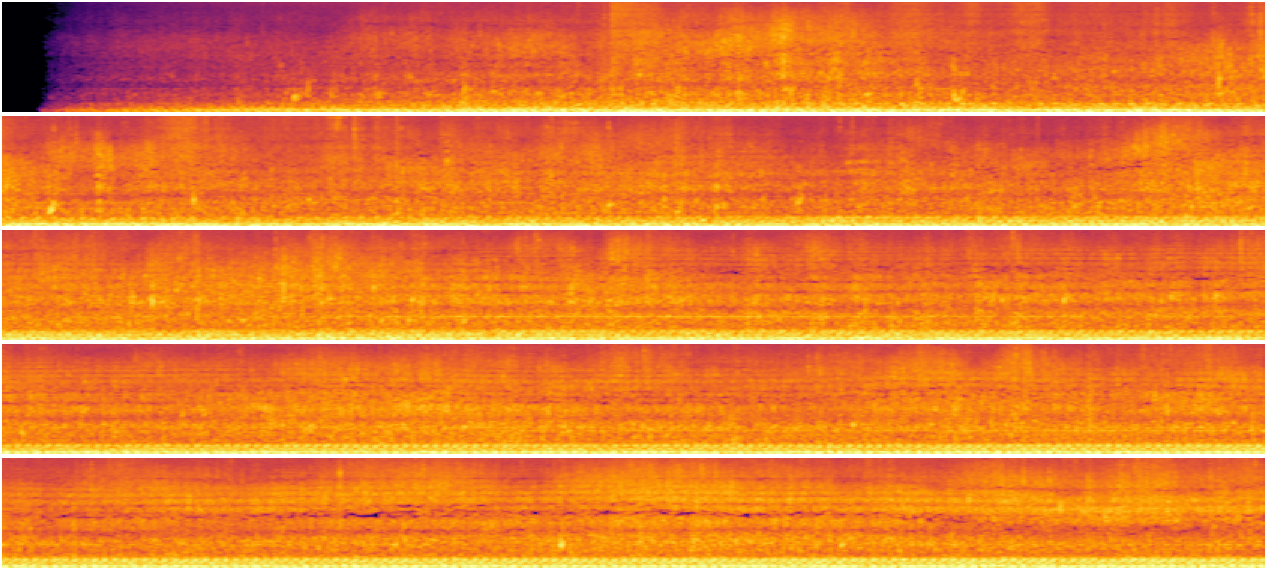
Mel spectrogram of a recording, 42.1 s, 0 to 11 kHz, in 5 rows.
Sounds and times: Fishing boat passing 0.3 - 42.1
water sounds 0.4 - 42.1

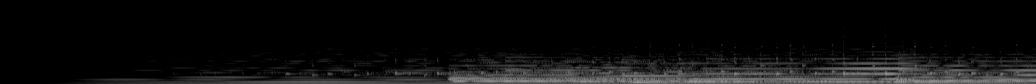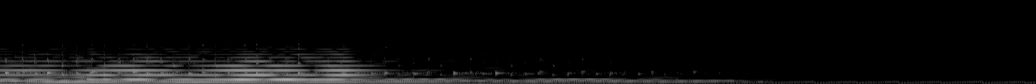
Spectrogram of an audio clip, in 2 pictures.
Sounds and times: piano 1.6 - 17.6
MIDI strings 3.3 - 16.8
rhodes organ 4.1 - 15.1
brass 4.5 - 15.0

